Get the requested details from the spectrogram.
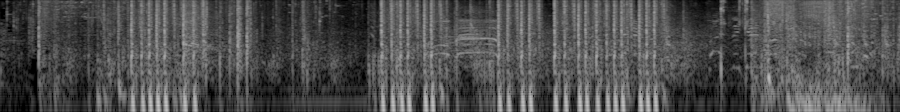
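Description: A rifle fires rapid bursts of shots close by.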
